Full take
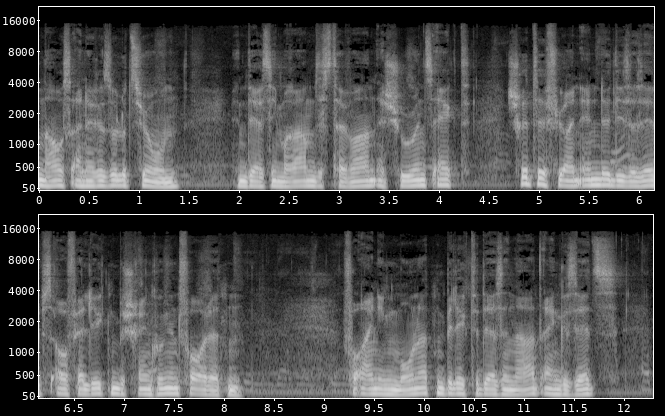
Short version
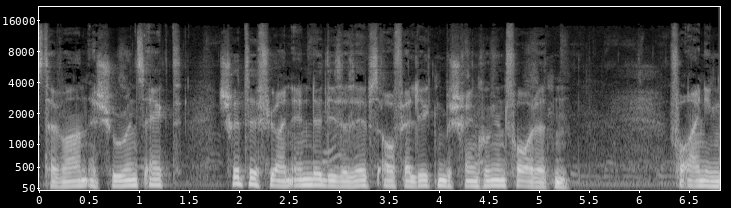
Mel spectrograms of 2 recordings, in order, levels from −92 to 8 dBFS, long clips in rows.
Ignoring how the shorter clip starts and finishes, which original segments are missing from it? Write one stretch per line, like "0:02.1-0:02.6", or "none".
none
